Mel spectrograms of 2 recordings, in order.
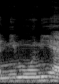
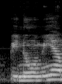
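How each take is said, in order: First: निमोनिया with the silent P dropped, starting on N; correct pronunciation. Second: पिनोमिया with the P sounded at the start; wrong pronunciation. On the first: (निमोनिया सही उच्चारण, P silent) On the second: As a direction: say पिनोमिया pronouncing the silent P. (पिनोमिया में P बोलकर गलत उच्चारण) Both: Shown as a demonstration. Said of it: "पी silent है".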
